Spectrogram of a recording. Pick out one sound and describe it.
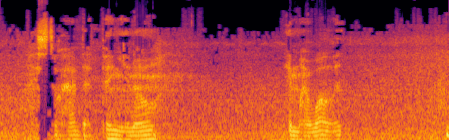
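A young man speaks softly up close.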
